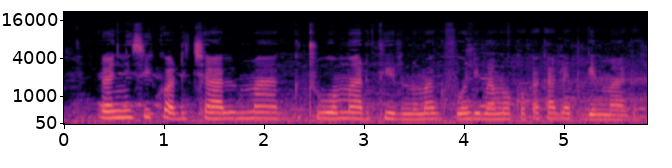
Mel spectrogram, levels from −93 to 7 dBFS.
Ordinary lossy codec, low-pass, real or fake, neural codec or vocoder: none; 14.4 kHz; fake; vocoder, 48 kHz, 128 mel bands, Vocos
